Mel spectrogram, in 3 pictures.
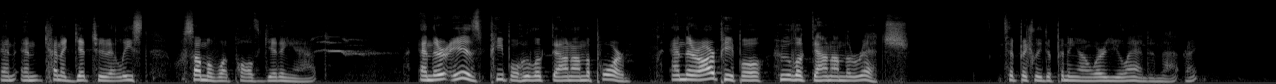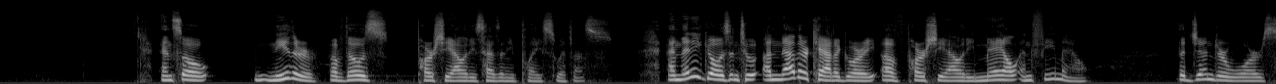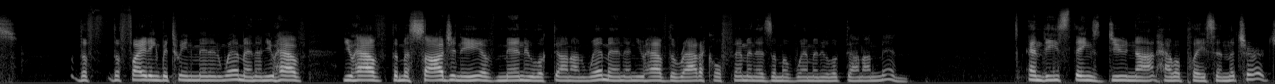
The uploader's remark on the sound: at Springbrook Church in Antigo, WI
